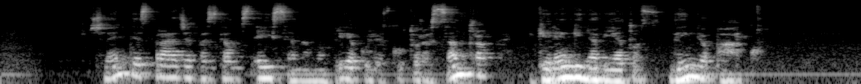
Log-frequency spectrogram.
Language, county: Lithuanian, Alytus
